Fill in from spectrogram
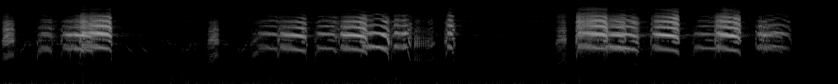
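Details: Sun conure, or sun parakeet, uttering shrill, grating screeches in quick runs of several notes, pausing between bursts, then a final series of evenly spaced harsh calls.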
